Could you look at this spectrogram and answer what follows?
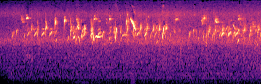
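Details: Feeding flock of European goldfinches in autumn, a dense mix of short high twittering notes and trills overlapping throughout, some louder chirps near the middle, over steady background noise.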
